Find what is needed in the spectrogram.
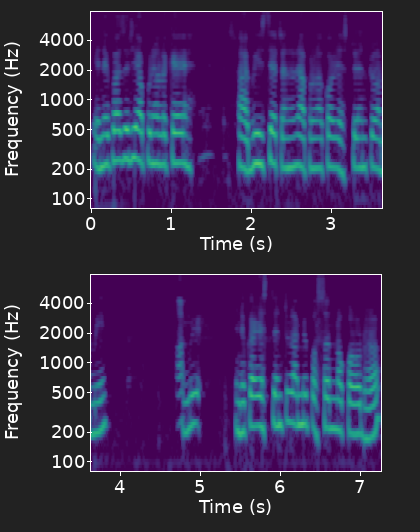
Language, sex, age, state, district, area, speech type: Assamese, female, 45-60, Assam, Biswanath, rural, spontaneous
